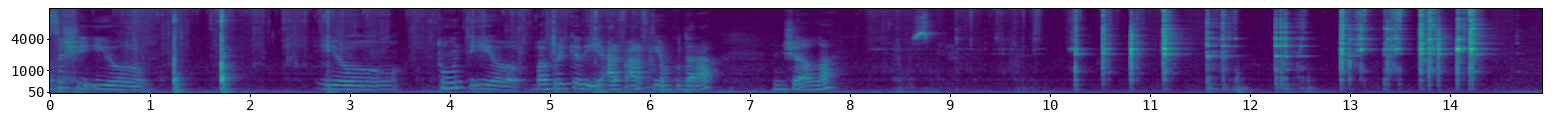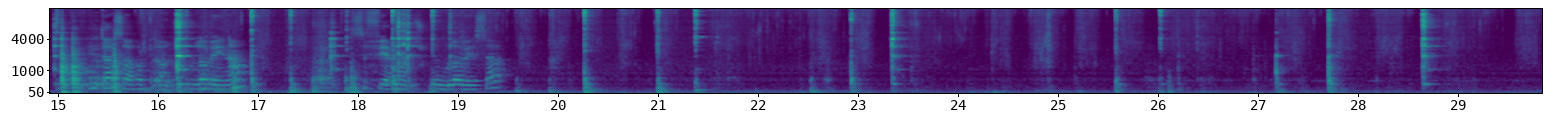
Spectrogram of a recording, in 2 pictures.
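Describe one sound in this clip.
Raw ground meat squelches as it is mashed and mixed.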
